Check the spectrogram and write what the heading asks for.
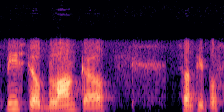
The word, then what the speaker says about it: Beasto Blanco: be that it's beasto Blanco some people say blanco but it's pronounced Blanco like the last name it's very simple I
